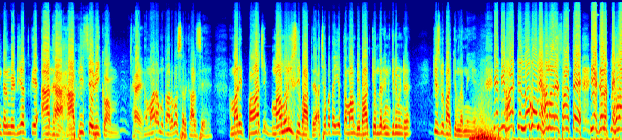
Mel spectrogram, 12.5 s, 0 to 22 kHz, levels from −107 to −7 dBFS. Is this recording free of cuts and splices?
no; 2 cuts; at 2.9 s, 9.8 s

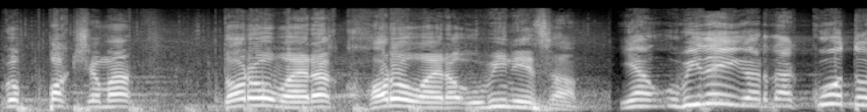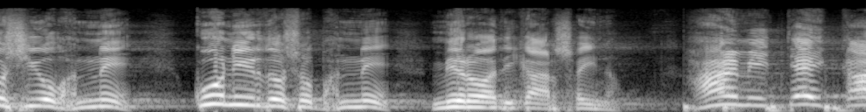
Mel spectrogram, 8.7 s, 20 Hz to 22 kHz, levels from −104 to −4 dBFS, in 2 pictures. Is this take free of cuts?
no; 2 cuts; at 2.9 s, 7.6 s

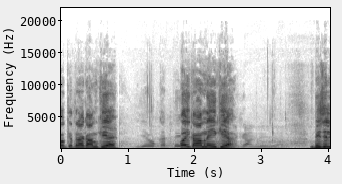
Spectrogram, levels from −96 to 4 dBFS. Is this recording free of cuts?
no; 1 cut; at 1.6 s

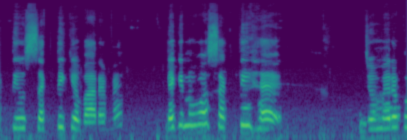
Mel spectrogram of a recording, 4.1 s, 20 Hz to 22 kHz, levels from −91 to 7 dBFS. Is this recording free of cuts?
yes; 0 cuts

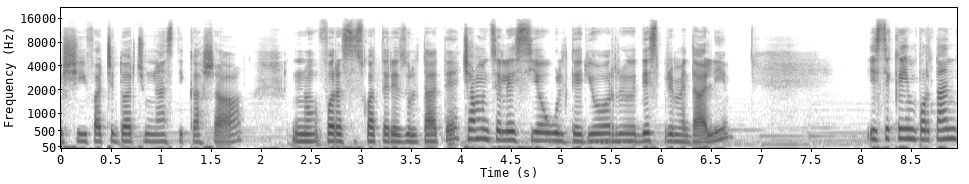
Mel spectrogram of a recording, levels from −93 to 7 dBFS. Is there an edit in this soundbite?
yes; 1 cut; at 4.0 s

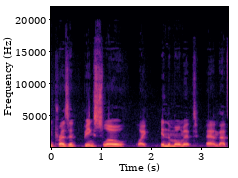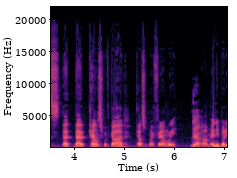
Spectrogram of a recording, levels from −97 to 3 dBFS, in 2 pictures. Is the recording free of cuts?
no; 4 cuts; at 1.8 s, 2.9 s, 5.1 s, 6.2 s

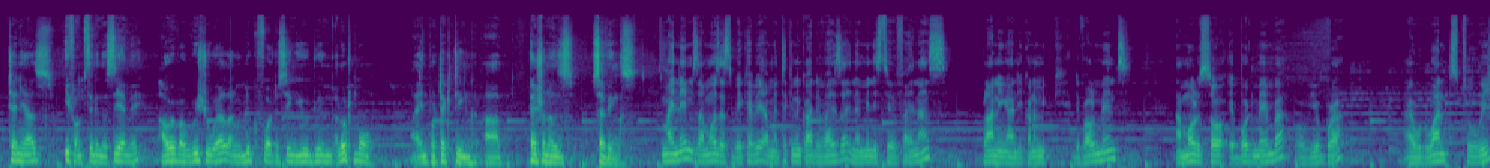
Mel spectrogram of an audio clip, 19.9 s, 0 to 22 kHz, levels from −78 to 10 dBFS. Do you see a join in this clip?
no; 0 cuts

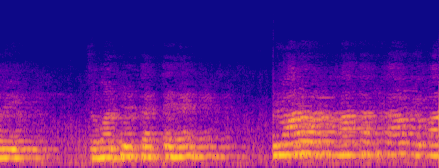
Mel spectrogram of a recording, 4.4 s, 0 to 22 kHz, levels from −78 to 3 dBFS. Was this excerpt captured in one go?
no; 1 cut; at 2.6 s

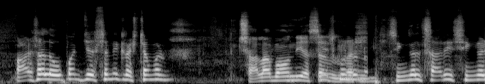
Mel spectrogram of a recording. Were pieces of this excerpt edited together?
yes; 1 cut; at 3.6 s

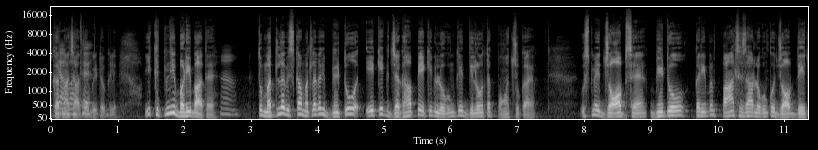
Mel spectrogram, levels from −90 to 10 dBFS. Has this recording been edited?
no; 0 cuts

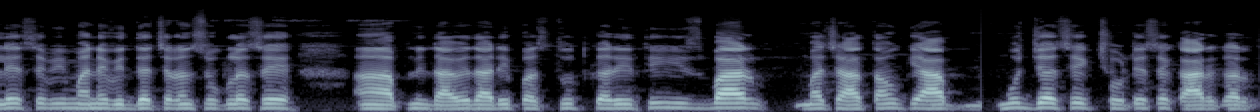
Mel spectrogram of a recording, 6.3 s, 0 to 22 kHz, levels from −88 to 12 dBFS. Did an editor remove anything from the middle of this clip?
yes; 1 cut; at 4.9 s

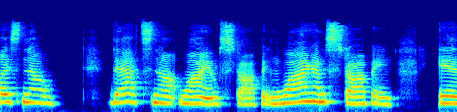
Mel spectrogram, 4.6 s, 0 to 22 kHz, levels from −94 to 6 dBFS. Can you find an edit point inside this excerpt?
no; 0 cuts

